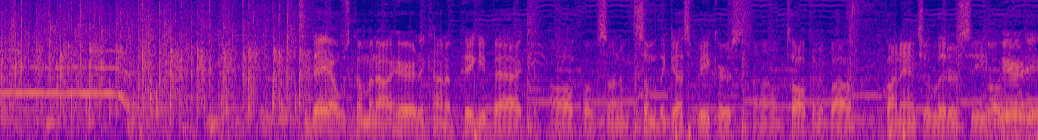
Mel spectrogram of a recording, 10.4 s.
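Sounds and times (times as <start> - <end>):
audience clapping at a speaking event on financial literacy: 0.0 - 3.3
speech: 3.1 - 10.3.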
